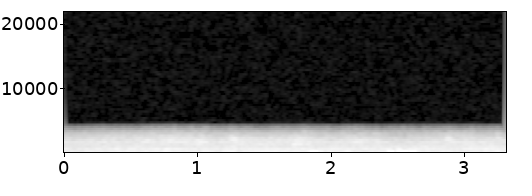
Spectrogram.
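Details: Steady wind and vehicle-like rumble with a few dull knocks; no animal calls.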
